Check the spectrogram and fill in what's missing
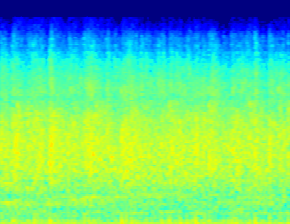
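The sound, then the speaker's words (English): A crowd clapping hands together, a dense, steady wash of many overlapping claps that fills the space evenly for several seconds, fairly loud and without any voices over it. “Clap your hands if you believe that.”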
